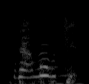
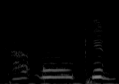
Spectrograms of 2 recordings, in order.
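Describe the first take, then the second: First: It is said cheerfully, with a smile. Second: It is said in a slightly sad way.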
